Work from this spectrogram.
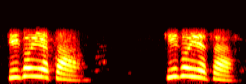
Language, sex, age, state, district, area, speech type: Assamese, female, 45-60, Assam, Morigaon, rural, conversation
